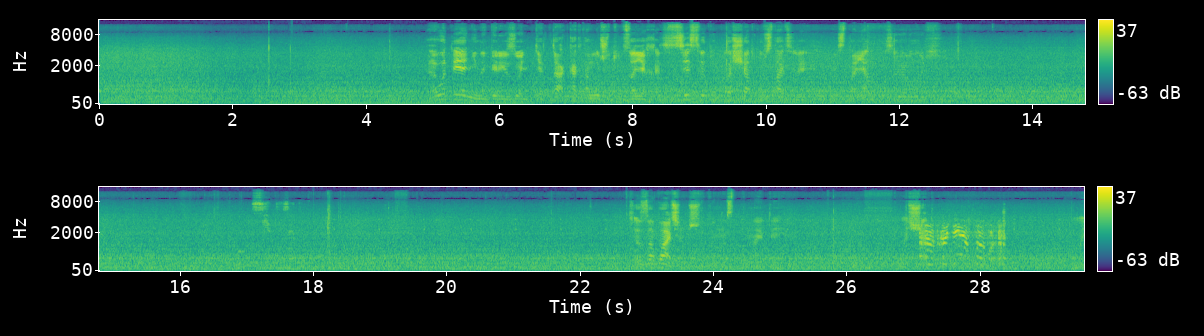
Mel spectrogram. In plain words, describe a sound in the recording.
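A vehicle's engine hums steadily as it drives along a highway.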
